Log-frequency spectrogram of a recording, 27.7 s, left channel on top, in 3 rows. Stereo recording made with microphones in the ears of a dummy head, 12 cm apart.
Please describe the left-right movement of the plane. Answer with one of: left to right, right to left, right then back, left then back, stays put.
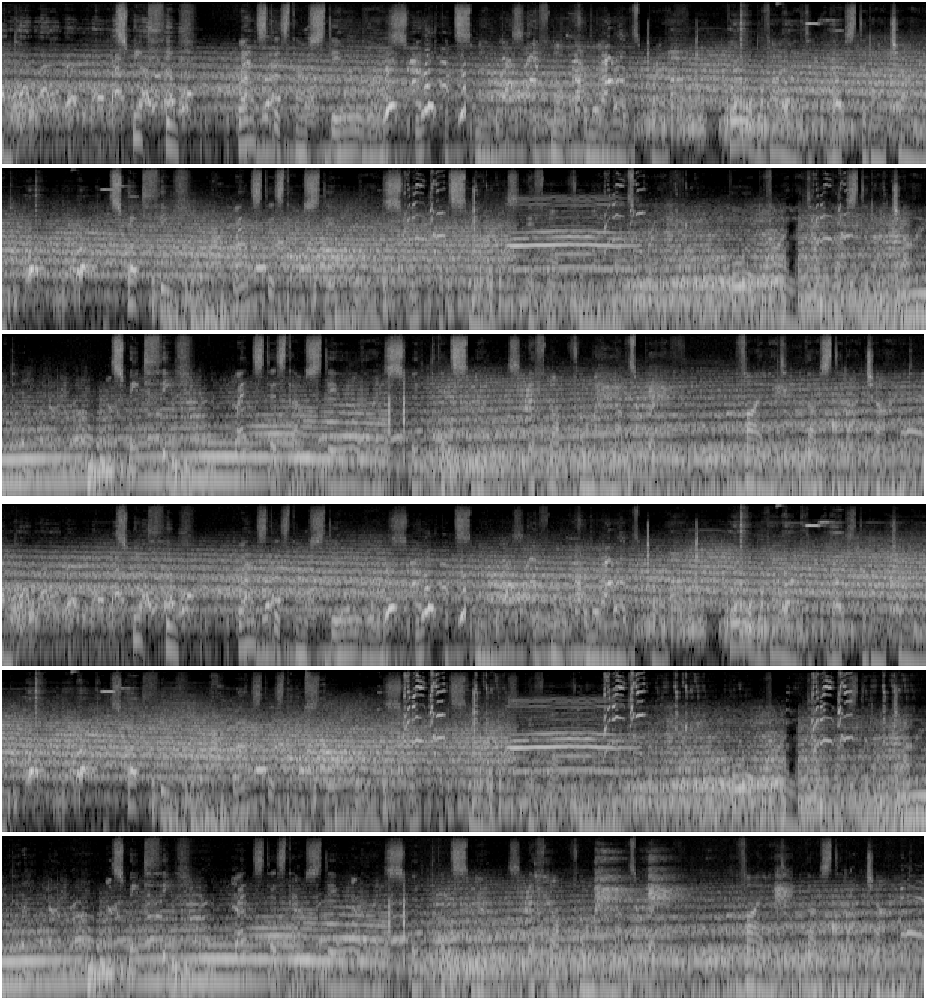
right to left.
